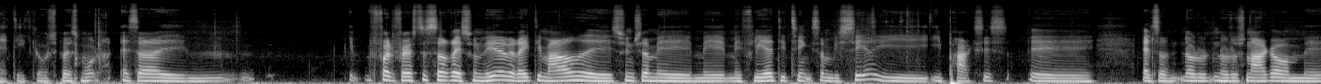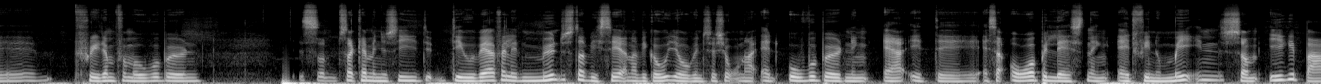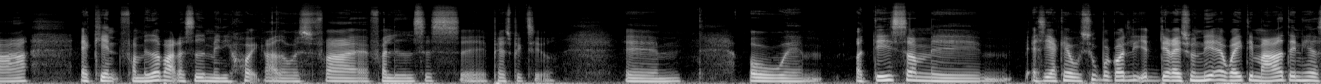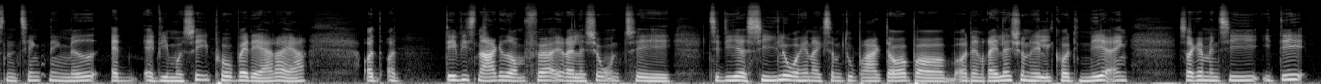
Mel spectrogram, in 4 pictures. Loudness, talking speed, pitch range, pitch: -15 LUFS, 180 wpm, 150-180 Hz, 165 Hz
